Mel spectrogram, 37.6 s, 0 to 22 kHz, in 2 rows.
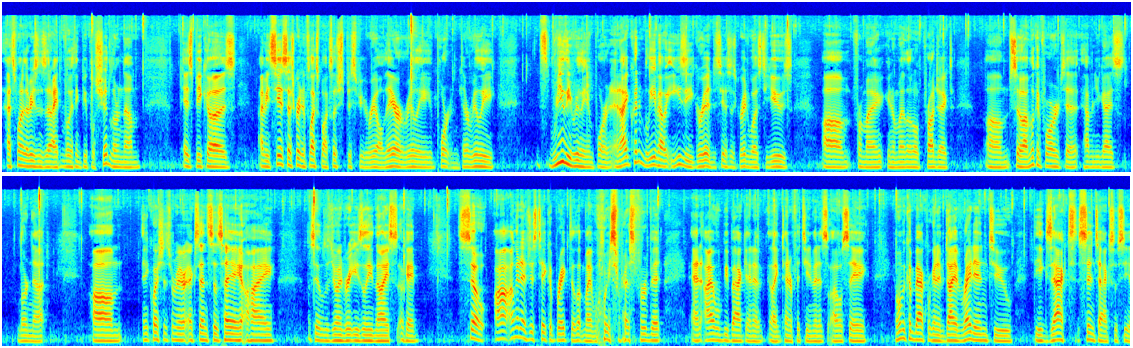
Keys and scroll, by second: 33.2 super+Tab, 33.4 super+Tab.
